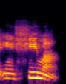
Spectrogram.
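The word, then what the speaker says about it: nshima: it so you'd say n s h i m a okay in shima okay right because i'm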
